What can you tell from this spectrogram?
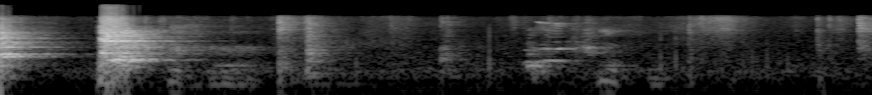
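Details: Young Labrador and hound mix puppy, newly adopted from a humane society, one of a litter of four, gives a sharp single yip-like bark followed by softer whines, with a man's soothing voice nearby.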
